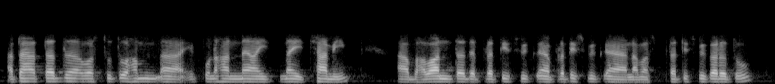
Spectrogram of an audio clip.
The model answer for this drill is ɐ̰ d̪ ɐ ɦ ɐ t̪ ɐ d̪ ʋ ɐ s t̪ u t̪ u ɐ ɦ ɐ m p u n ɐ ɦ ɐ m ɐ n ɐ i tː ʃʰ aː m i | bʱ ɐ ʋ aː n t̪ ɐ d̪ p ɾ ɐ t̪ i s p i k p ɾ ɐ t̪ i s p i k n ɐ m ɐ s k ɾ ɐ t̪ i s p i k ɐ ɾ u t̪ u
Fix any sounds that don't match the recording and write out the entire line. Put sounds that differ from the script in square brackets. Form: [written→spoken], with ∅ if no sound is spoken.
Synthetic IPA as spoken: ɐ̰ [d̪→t̪] ɐ ɦ ɐ t̪ ɐ d̪ ʋ ɐ s t̪ u t̪ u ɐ ɦ ɐ m p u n ɐ ɦ ɐ [m→n] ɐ n ɐ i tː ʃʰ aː m i | bʱ ɐ ʋ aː n t̪ ɐ d̪ p ɾ ɐ t̪ i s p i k p ɾ ɐ t̪ i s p i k n ɐ m ɐ s [k→p] ɾ ɐ t̪ i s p i k ɐ ɾ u t̪ u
